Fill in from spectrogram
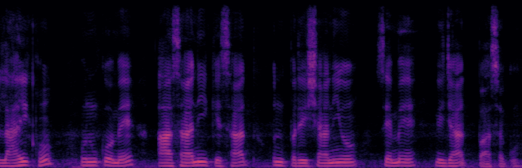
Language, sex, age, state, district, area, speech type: Urdu, male, 18-30, Delhi, North West Delhi, urban, spontaneous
